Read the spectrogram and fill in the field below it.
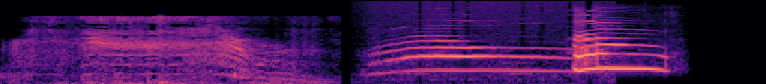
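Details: Domestic cat in a funny pets compilation: a noisy, wavering cry followed by two clear drawn-out meows, the last one louder and higher, rising then falling, with a short pause before each.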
